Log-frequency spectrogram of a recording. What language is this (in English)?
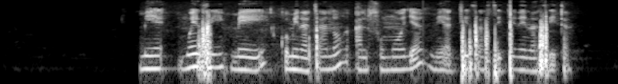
Swahili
